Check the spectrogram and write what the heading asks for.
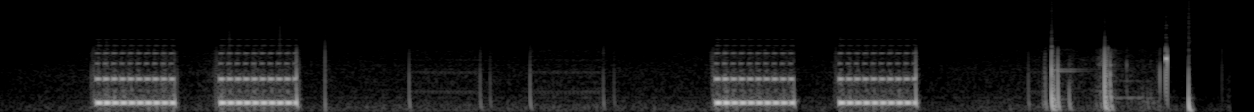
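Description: Telephone ringing tone in the British double-ring pattern, heard twice as the caller waits for an answer, each time two short steady rings. Near the end a few sharp clicks sound as the call is picked up.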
